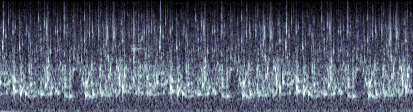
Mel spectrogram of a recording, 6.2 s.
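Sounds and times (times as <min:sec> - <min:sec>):
water: 0:00.0 - 0:06.1.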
